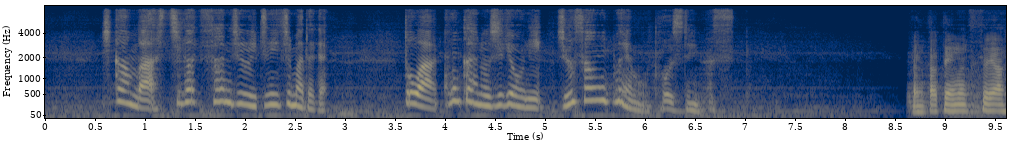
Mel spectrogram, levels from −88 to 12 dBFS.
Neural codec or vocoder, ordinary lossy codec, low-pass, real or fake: codec, 24 kHz, 1 kbps, SNAC; none; 7.2 kHz; fake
